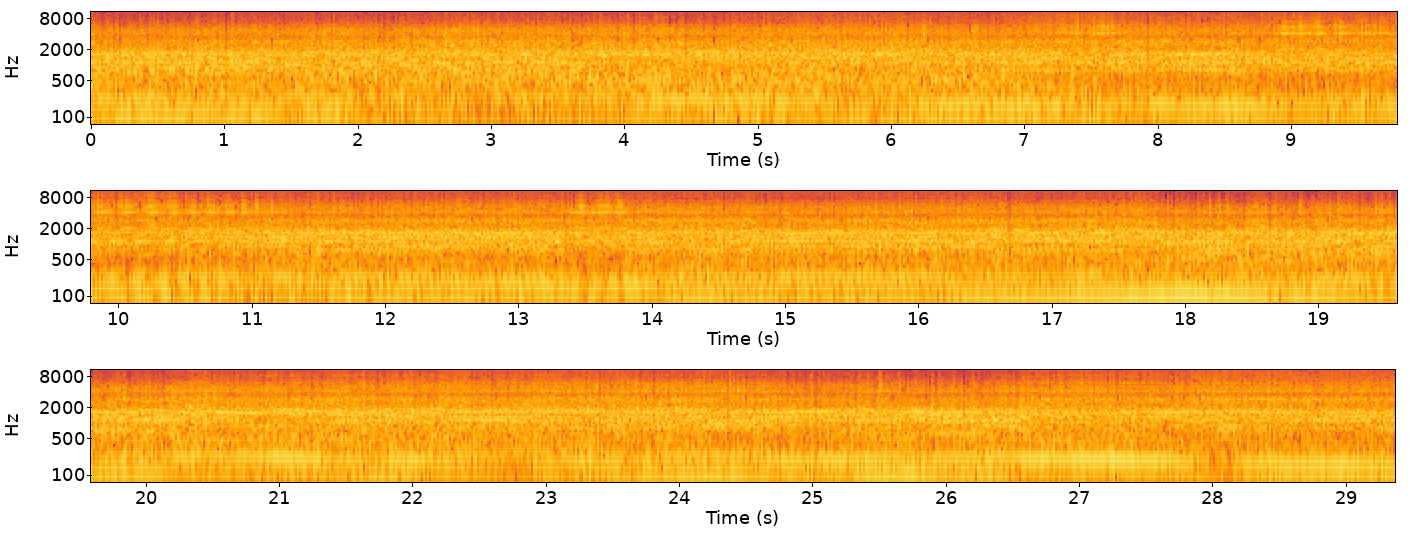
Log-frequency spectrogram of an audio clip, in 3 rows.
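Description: BMW R1200S's air/oil-cooled boxer twin running hard on a race track, its revs climbing and dropping repeatedly, under heavy wind rush on the microphone.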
